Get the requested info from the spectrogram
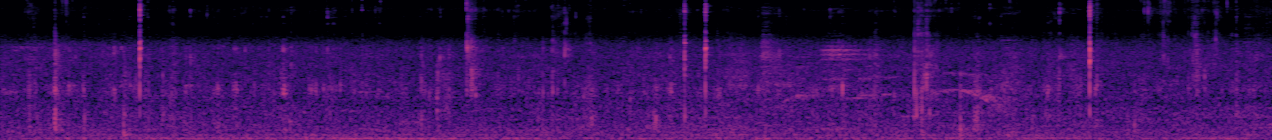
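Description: Close-miked chewing and mouth sounds of someone eating egg fried rice by hand, with short sharp lip smacks scattered through, the loudest a little before the end.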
